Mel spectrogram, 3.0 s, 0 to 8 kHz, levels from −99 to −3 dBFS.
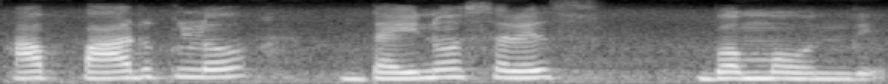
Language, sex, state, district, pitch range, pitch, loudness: Telugu, female, Andhra Pradesh, Annamaya, 220-260 Hz, 225 Hz, -14 LUFS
